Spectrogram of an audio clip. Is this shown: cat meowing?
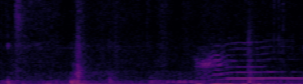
yes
